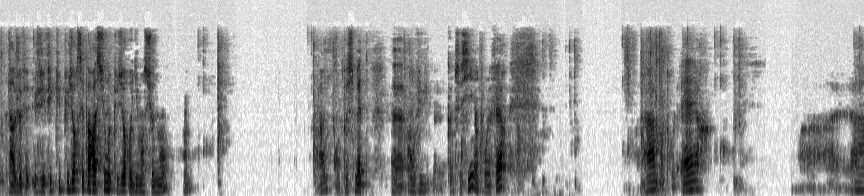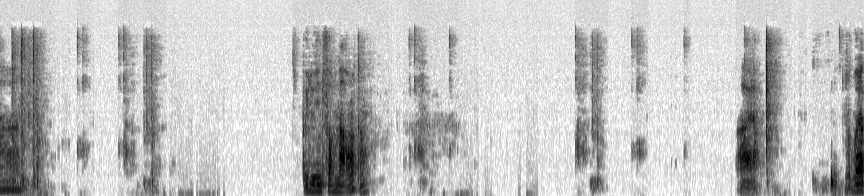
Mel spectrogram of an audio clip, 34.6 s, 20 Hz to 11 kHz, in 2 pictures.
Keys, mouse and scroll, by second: 0.2 ctrl+r, 1.9 s, 4.3-6.0 middle drag, 6.7 KP_1, 8.0 KP_3, 9.5-9.9 scroll up 1, 9.9-12.2 middle drag, 11.3 s, 13.1 ctrl+r, 14.6 s, 17.8 ctrl+r, 20.2 s, 26.3-27.9 drag, 29.1 s, 30.9-32.6 drag, 32.6-34.3 middle drag.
